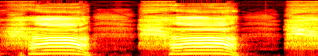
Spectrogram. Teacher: ہا ہا بالکل حلق کے درمیان سے نکالنا ہے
